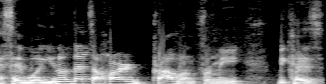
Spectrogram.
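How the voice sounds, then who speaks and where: In a room with audible echo and noticeable background noise, a man with a fairly high pitch and very wide pitch swings speaks at a moderate pace. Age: 60s. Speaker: music teacher. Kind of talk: interview. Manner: halting.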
